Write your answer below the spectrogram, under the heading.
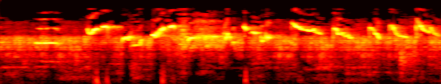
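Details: Oriental white-eye delivering its long 'roll durasi' song for training songbirds: a quick series of high, downward-slurred chirps, tumbling closer together toward the end, with a few soft taps behind.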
